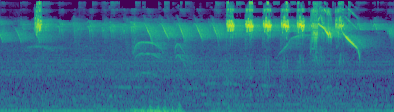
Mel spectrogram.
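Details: Bananaquit song: one burst of six quick, piercing high notes ending in a wheezy downward slur, preceded by softer thin slurred notes and a brief low thumping noise.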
